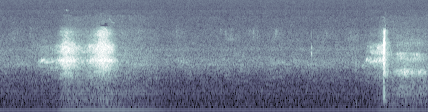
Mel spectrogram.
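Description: Near silence, broken by two faint, short scratchy squeaks of a felt-tip Sharpie marker stroking across paper about half a second and one second in, and a faint click near the end.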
